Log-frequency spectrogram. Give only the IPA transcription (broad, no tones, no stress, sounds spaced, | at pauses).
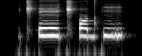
t͡ʃʼ eː t͡ʃʼ ɔ d k i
